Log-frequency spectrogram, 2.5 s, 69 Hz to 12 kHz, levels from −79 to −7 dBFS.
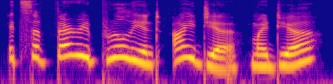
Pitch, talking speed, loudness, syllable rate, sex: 275 Hz, 170 wpm, -16 LUFS, 4.6 syllables/s, female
